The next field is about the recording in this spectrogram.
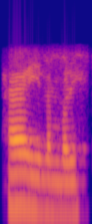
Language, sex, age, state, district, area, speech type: Bengali, male, 30-45, West Bengal, Bankura, urban, conversation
